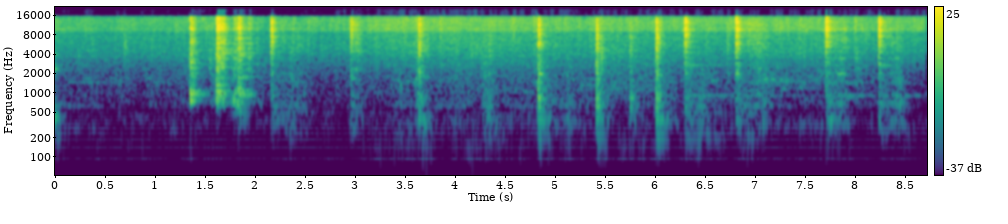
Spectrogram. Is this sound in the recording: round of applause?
no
